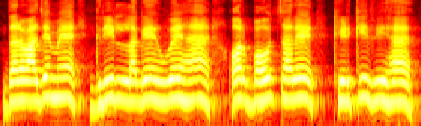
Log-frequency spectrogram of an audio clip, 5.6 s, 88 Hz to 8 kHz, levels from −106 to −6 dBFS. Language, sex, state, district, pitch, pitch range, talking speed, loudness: Hindi, male, Jharkhand, Garhwa, 225 Hz, 215-235 Hz, 130 wpm, -15 LUFS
